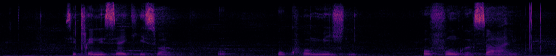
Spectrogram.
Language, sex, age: Zulu, male, 24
